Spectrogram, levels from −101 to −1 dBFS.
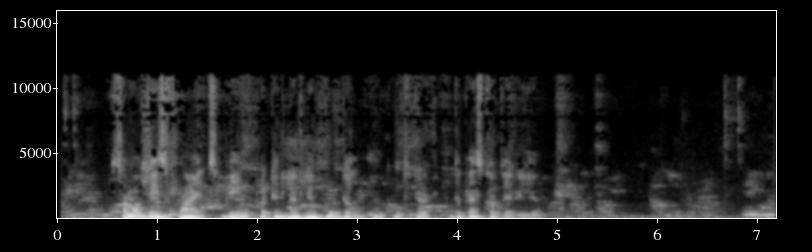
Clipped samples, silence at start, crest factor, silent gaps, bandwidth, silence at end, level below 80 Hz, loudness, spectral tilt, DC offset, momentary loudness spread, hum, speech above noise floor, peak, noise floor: under 0.1%; 0.45 s; 16 dB; none; 11 kHz; 0 s; -44 dBFS; -20 LUFS; -8.5 dB/octave; under 0.1%; 18 LU; none; 33 dB; -4 dBFS; -52 dBFS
